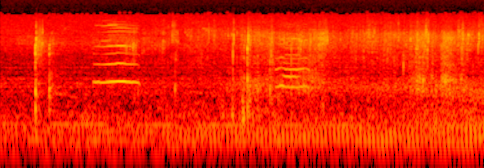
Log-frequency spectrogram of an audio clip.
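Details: A female hybrid monkey gives thin, squeaky whistled calls to ask for food over a steady low rumble.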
